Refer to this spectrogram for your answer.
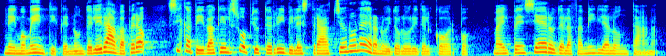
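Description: A woman narrating a classic story in an expressive, measured way. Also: low-pitched. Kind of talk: audiobook narration of a classic novel.

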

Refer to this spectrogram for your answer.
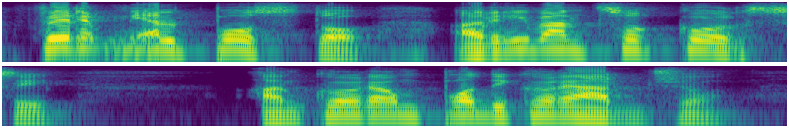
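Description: Man acting as a furious shouting army captain. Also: a little high, very animated, moderate pace, pitched above the performer's own voice. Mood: commanding. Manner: shouting through clenched teeth. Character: furious male army captain barking battle orders. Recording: dull lo-fi dry recording.

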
